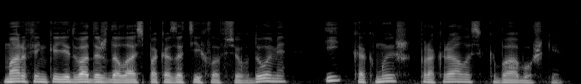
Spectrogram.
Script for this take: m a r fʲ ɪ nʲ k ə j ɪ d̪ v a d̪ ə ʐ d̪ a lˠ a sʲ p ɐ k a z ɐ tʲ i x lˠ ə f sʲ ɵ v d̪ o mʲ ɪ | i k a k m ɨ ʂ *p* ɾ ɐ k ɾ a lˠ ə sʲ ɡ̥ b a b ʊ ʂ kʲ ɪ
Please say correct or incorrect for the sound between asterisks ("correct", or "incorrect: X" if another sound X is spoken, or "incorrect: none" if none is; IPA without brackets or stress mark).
correct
